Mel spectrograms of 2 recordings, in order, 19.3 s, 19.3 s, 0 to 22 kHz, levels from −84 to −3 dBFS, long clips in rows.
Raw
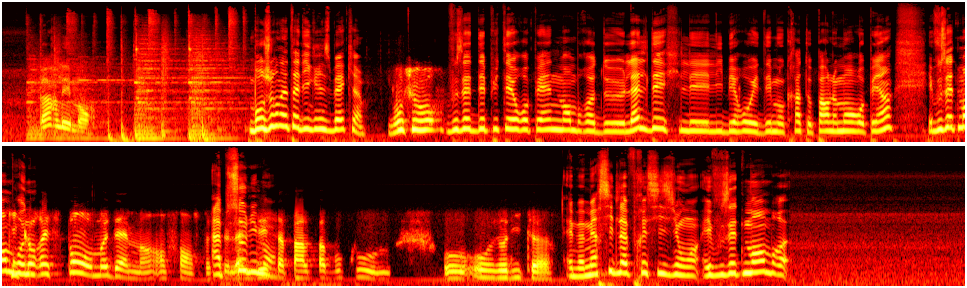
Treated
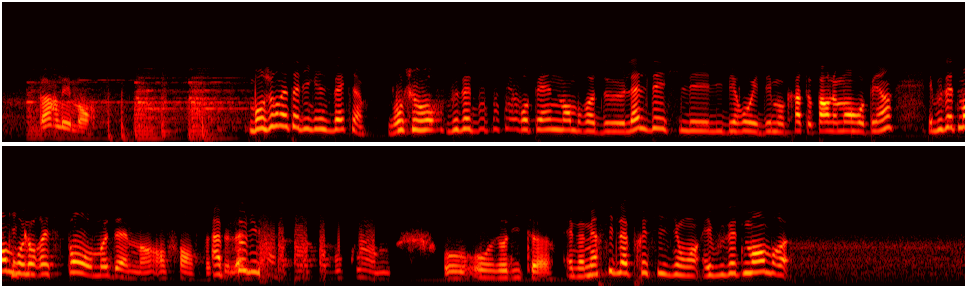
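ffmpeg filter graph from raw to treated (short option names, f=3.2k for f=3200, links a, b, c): -filter_complex "[0:a]asettb=1/sr,asplit=3[a][b][c];[a]atrim=end=4.704[d];[b]atrim=start=4.7:end=5.19,asetpts=PTS-STARTPTS,afade=t=in:d=0.004:c=qsin,afade=t=out:st=0.486:d=0.004:c=qsin,asuperstop=centerf=1200:order=4:qfactor=4.6,aeval=exprs='(tanh(31.6*val(0)+0.6)-tanh(0.6))/31.6':c=same,adynamicsmooth=sensitivity=4.5:basefreq=610[e];[c]atrim=start=5.186[f];[d][e]acrossfade=d=0.004:c1=hsin:c2=qsin[g];[g][f]acrossfade=d=0.004:c1=qsin:c2=hsin,asettb=1/sr,asplit=3[h][i][j];[h]atrim=end=7.924[k];[i]atrim=start=7.92:end=8.49,asetpts=PTS-STARTPTS,afade=t=in:d=0.004:c=qsin,afade=t=out:st=0.566:d=0.004:c=qsin,tiltshelf=f=640:g=-6.5,aecho=1:1:2.8:0.4,atrim=end_sample=25137[l];[j]atrim=start=8.486[m];[k][l]acrossfade=d=0.004:c1=hsin:c2=qsin[n];[n][m]acrossfade=d=0.004:c1=qsin:c2=hsin,asettb=1/sr,asplit=3[o][p][q];[o]atrim=end=12.204[r];[p]atrim=start=12.2:end=13.59,asetpts=PTS-STARTPTS,afade=t=in:d=0.004:c=qsin,afade=t=out:st=1.386:d=0.004:c=qsin,aeval=exprs='(tanh(10*val(0)+0.4)-tanh(0.4))/10':c=same,agate=range=-33dB:threshold=-43dB:ratio=3:release=100:detection=peak,aeval=exprs='(mod(16.8*val(0)+1,2)-1)/16.8':c=same[s];[q]atrim=start=13.586[t];[r][s]acrossfade=d=0.004:c1=hsin:c2=qsin[u];[u][t]acrossfade=d=0.004:c1=qsin:c2=hsin,lowpass=f=1.2k:w=0.5412,lowpass=f=1.2k:w=1.3066,aderivative,bandreject=f=50:t=h:w=6,bandreject=f=100:t=h:w=6,bandreject=f=150:t=h:w=6,bandreject=f=200:t=h:w=6,volume=4.5dB"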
